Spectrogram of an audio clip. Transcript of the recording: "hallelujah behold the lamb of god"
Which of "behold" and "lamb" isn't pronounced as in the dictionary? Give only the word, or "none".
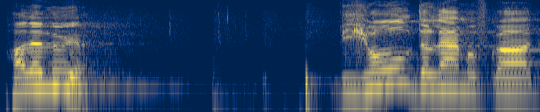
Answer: none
